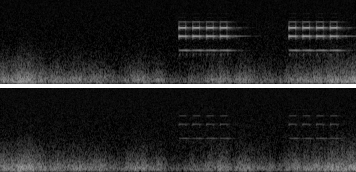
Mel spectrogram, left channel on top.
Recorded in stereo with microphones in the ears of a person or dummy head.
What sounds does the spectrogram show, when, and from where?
1.8 s an alarm clock: 85° left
